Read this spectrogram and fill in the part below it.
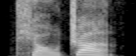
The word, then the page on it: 挑战: tiǎo zhàn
